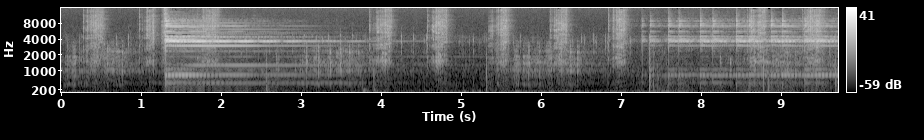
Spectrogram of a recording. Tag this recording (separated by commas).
Music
